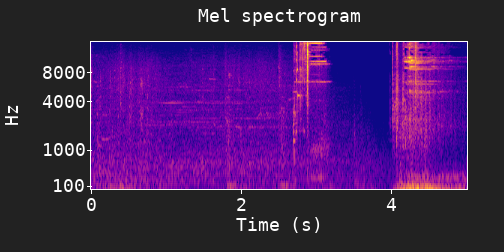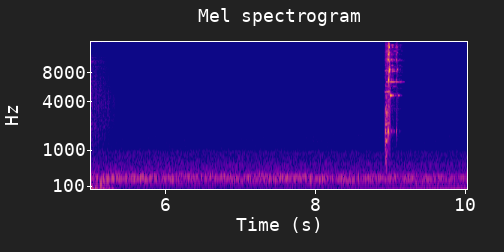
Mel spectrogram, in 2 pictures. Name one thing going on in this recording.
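A short electronic click sounds as a button is pressed.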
